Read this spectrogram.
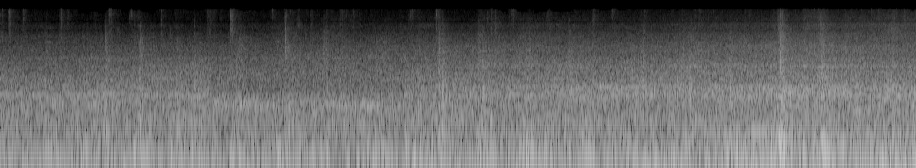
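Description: Wheels clatter over rail joints and points.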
